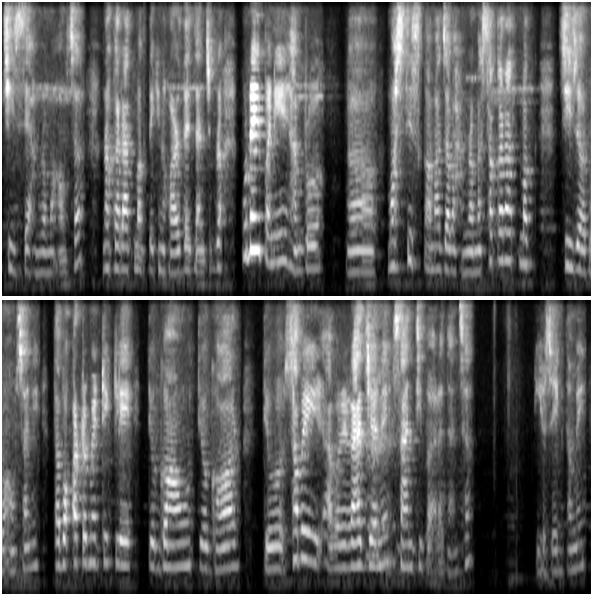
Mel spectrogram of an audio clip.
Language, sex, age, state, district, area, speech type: Nepali, female, 45-60, West Bengal, Darjeeling, rural, spontaneous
